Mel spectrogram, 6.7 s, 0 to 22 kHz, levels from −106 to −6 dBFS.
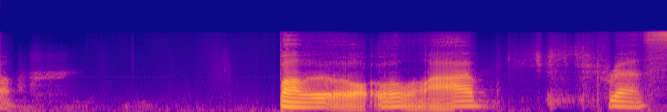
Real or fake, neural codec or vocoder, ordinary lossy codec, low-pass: fake; codec, 16 kHz, 0.5 kbps, X-Codec, HuBERT features, trained on LibriSpeech; none; none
